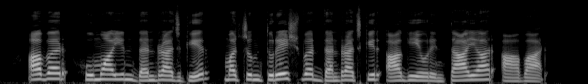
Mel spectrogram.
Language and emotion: Tamil, neutral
